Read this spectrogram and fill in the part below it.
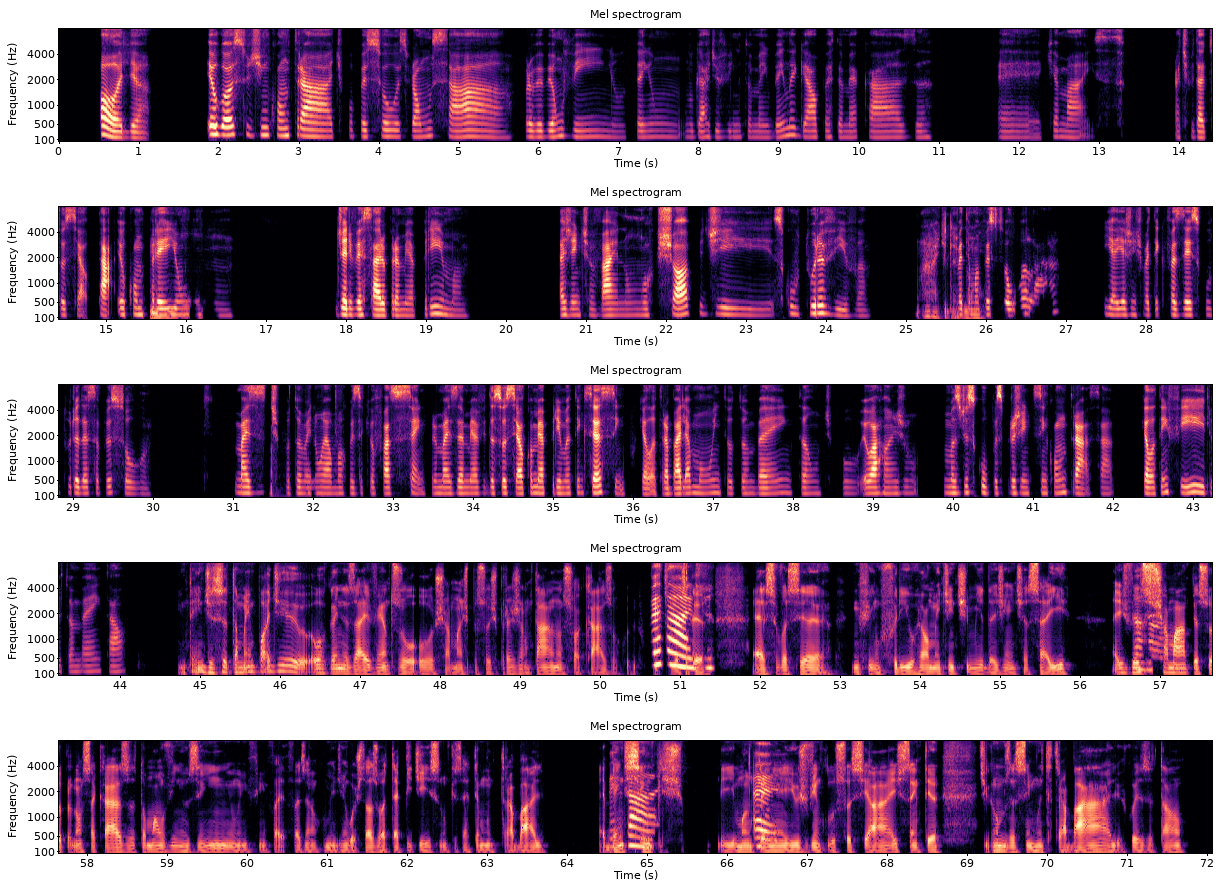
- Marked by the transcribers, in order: tapping; other background noise; unintelligible speech
- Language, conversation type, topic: Portuguese, advice, Como posso equilibrar o descanso e a vida social nos fins de semana?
